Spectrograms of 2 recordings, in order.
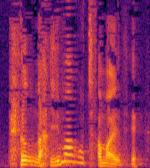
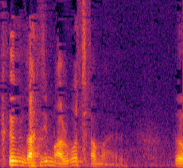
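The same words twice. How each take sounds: First: Said in the usual way. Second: Laughing repeat. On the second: Shown as a demonstration. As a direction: laugh gently as you repeat it.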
